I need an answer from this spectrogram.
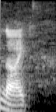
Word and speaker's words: knight: We use an N for the knight because even though the word knight starts with a K, so does the word king. The king gets the K, and the knight uses the sound at the beginning of the word, the N for knight.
